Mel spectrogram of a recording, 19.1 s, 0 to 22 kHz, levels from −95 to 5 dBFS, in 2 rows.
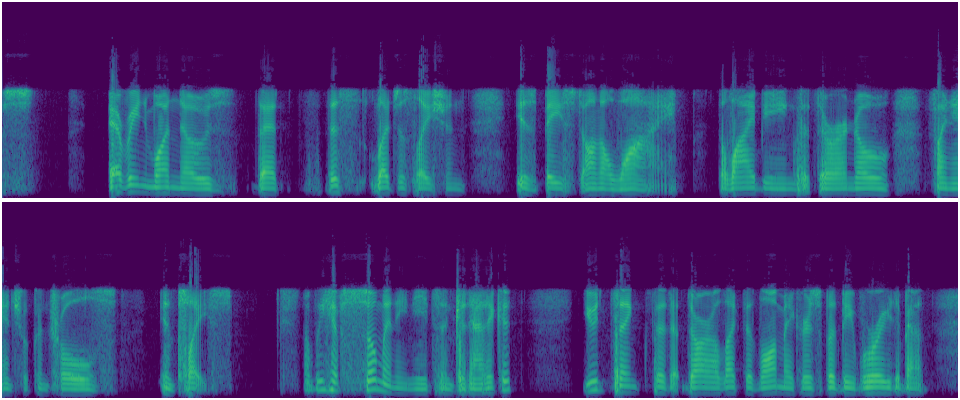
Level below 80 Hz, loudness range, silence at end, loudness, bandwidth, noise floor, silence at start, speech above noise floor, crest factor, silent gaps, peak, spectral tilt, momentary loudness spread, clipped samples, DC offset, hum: -78 dBFS; 2 LU; 0 s; -29 LUFS; 8.6 kHz; -65 dBFS; 0 s; 36 dB; 22 dB; none; -10 dBFS; -5.5 dB/octave; 12 LU; under 0.1%; under 0.1%; none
